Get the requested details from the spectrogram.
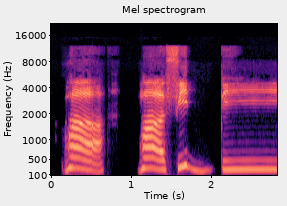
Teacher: Huruf ha mesti keluar dia punya angin. Hams.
